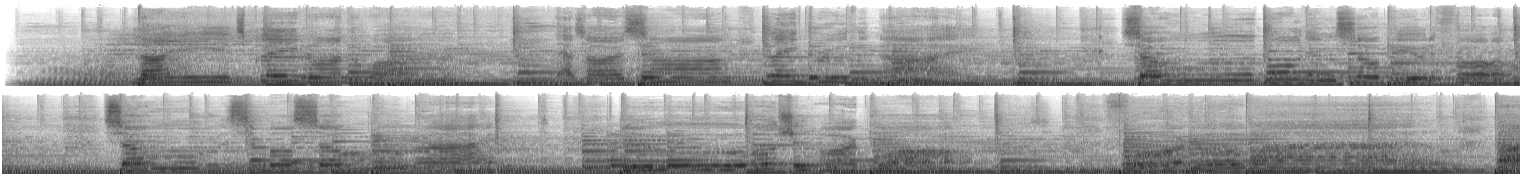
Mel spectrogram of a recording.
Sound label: Blue Ocean Park Waltz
